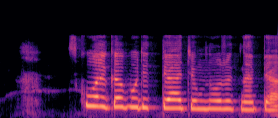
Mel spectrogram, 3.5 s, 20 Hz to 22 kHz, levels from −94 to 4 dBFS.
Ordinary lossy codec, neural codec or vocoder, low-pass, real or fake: none; vocoder, 22.05 kHz, 80 mel bands, WaveNeXt; 7.2 kHz; fake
